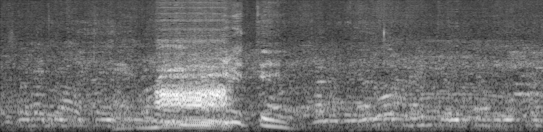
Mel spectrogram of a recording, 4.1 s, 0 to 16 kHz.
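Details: Improved-breed Indian bull at the Chaubaria cattle market, Manda upazila, Naogaon district, recorded 21 September 2018; a loud, drawn-out bellowing moo rich in harmonics rises mid-recording amid surrounding human talk and chatter.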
